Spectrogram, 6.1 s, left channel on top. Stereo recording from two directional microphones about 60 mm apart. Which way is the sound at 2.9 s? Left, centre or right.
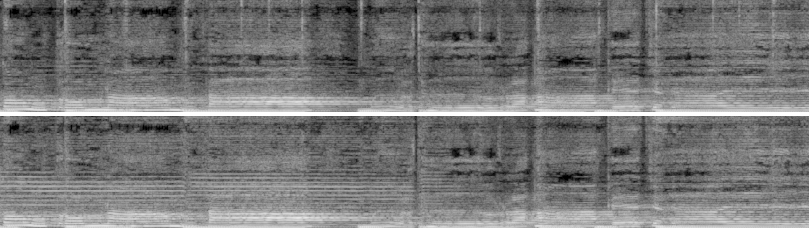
Left.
